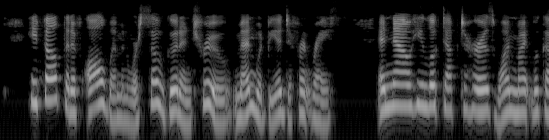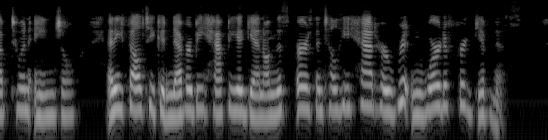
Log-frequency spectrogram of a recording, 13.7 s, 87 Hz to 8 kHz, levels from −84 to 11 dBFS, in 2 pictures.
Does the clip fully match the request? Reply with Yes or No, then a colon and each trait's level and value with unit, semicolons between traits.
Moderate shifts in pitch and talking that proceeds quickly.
Yes: average, 3.8 semitones; fast, 225 wpm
